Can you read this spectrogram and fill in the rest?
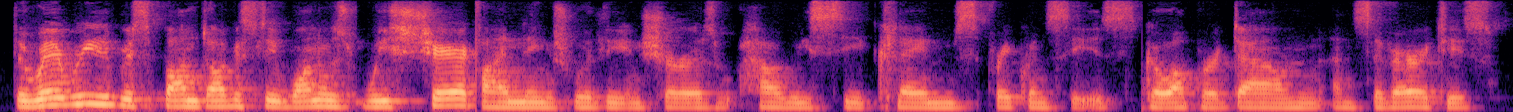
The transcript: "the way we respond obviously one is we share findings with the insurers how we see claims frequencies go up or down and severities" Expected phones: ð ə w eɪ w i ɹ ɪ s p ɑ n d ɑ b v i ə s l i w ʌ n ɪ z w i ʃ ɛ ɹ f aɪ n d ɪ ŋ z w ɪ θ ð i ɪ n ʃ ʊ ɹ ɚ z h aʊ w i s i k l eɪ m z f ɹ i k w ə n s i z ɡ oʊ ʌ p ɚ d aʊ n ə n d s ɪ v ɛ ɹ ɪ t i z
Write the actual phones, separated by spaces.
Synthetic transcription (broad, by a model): ð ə w eɪ w i ɹ ɪ s p ɑ n d ɑ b v i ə s l i w ʌ n ɪ z w i ʃ ɛ ɹ f aɪ n d ɪ ŋ z w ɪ ð i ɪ n ʃ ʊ ɹ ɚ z h aʊ w i s i k l eɪ m z f ɹ i k w ə n s i z ɡ oʊ ʌ p ɚ d aʊ n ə n s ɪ v ɛ ɹ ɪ t i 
